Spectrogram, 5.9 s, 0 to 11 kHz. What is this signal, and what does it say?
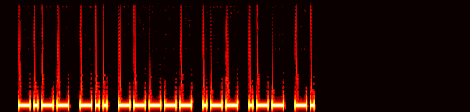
Morse code, heard as a keyed tone, about 25 wpm, 700 Hz. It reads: YD0WWN
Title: DXCC-100 Call Signs - 6 Characters - Repeated 3x - 25wpm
